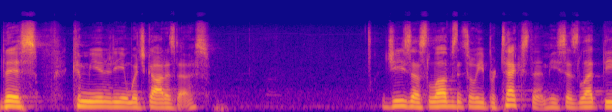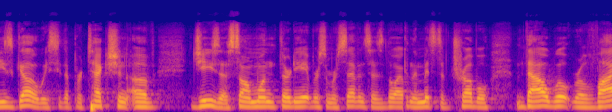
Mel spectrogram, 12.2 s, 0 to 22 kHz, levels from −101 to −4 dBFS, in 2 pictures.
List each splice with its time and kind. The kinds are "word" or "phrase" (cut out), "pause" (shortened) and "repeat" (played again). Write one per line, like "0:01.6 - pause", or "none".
0:01.8 - word
0:04.6 - word
0:10.1 - word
